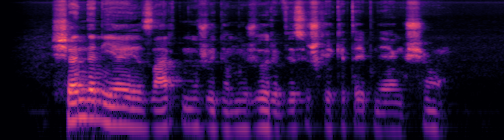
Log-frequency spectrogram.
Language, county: Lithuanian, Vilnius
